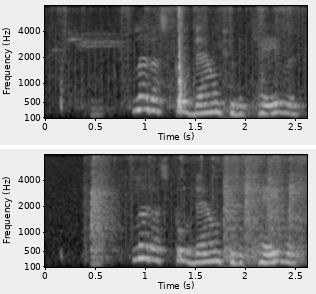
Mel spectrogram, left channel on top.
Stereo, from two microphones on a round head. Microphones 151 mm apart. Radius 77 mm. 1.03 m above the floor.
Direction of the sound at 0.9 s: 50° left (ahead or behind).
